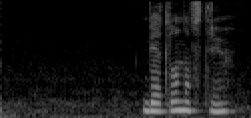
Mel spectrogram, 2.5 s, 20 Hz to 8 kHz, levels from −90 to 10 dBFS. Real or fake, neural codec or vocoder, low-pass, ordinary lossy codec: fake; codec, 16 kHz, 4 kbps, FreqCodec, larger model; none; none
